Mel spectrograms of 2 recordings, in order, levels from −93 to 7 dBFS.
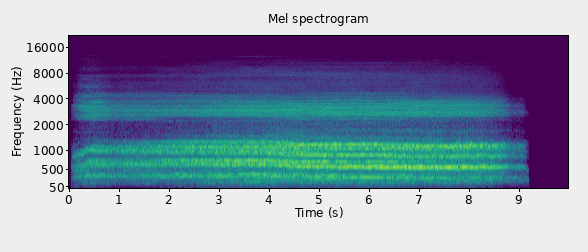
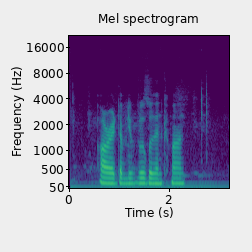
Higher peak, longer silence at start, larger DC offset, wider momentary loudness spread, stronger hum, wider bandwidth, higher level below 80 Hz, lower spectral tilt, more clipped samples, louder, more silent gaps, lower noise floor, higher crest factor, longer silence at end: first, -2 dBFS vs -14 dBFS; about the same, 0.15 s vs 0.05 s; neither; first, 15 LU vs 7 LU; second, none vs 50 Hz at -45 dBFS; first, 8 kHz vs 5.4 kHz; second, -70 dBFS vs -50 dBFS; second, -5 dB/octave vs -10 dB/octave; neither; first, -16 LUFS vs -28 LUFS; neither; second, -37 dBFS vs -52 dBFS; about the same, 16 dB vs 16 dB; first, 0.95 s vs 0.45 s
